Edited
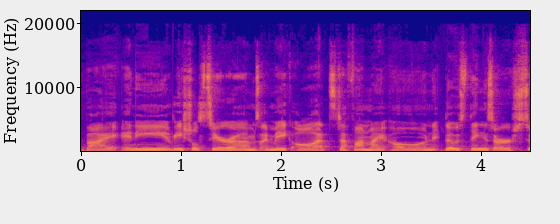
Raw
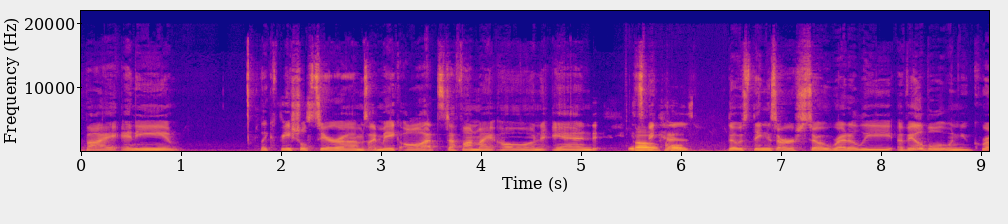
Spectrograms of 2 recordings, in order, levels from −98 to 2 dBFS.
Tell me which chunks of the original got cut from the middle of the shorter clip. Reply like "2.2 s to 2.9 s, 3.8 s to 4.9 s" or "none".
0.9 s to 2.0 s, 4.6 s to 6.4 s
